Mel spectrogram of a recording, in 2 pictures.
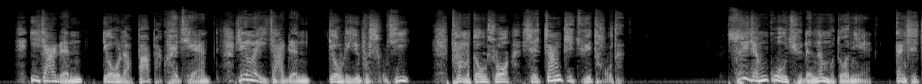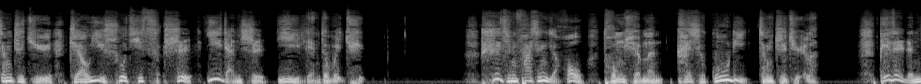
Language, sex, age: Chinese, male, 50-69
